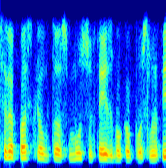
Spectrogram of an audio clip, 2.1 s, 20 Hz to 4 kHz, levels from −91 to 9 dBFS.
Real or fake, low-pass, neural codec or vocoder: real; 3.6 kHz; none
